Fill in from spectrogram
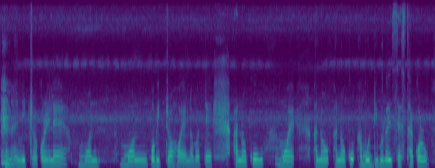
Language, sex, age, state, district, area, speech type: Assamese, female, 18-30, Assam, Lakhimpur, rural, spontaneous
